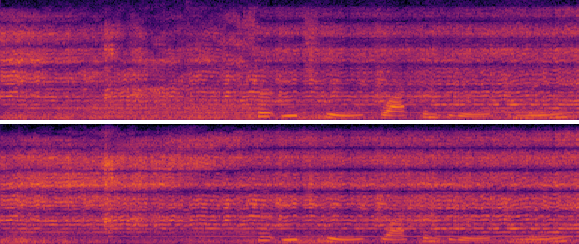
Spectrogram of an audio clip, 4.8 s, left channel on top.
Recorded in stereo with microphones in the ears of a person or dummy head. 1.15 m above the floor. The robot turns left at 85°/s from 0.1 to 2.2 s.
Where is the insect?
10° left; by 4.8 s 170° right.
